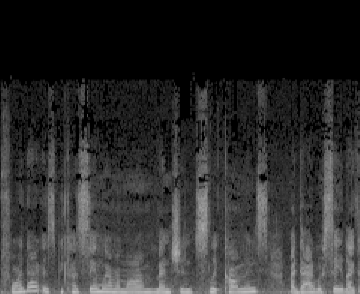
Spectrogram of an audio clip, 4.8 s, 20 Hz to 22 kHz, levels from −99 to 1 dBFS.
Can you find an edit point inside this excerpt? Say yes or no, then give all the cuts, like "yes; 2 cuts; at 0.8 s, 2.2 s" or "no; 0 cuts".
yes; 1 cut; at 2.6 s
